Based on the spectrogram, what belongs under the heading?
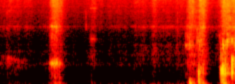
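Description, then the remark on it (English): A short morning slurp of coffee, then a pause, then a few quick, louder gulping swallows in succession. No one speaks. “Excuse me while I take a sip of this coffee.”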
